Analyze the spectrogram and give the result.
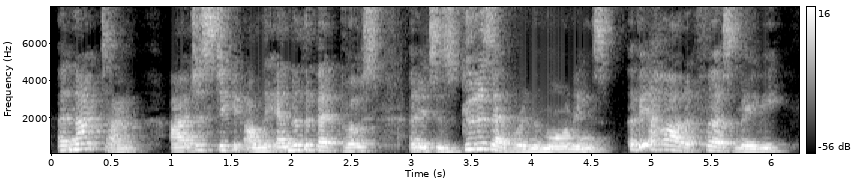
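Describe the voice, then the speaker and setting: A woman voicing a brash, boastful, bossy young girl in a storybook, with loud, emphatic, excitable chatter. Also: medium pitch, pitched above the performer's own voice, close to an everyday voice. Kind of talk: storybook character voice. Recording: echoey room, distant microphone.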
